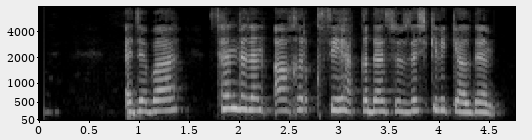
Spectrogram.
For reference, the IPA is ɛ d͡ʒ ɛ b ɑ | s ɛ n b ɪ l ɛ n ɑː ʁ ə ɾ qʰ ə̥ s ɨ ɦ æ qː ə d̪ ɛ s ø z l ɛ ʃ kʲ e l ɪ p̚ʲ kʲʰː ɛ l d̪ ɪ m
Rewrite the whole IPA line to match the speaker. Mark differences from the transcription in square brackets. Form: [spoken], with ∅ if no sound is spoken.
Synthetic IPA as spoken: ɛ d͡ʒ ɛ b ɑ | s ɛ n b ɪ l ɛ n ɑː [χ] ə ɾ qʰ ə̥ s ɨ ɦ æ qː ə d̪ ɛ s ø z l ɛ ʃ kʲ e l ɪ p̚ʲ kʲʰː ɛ l d̪ ɪ m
